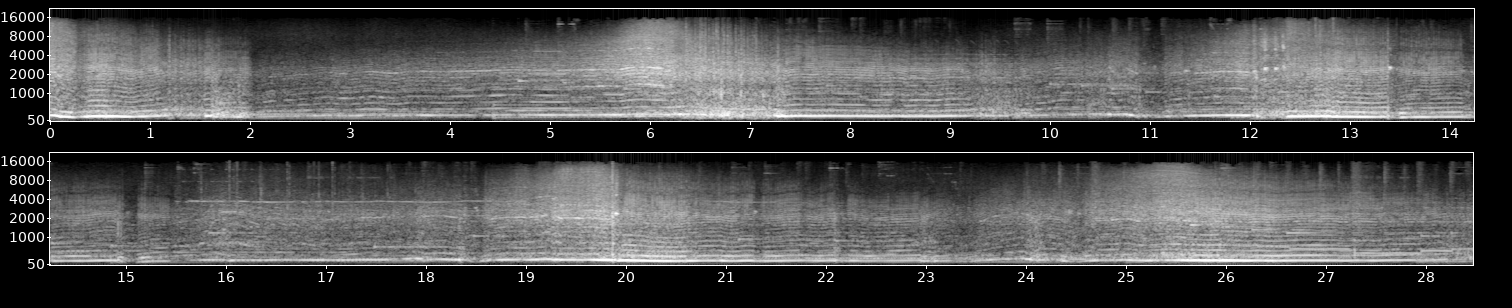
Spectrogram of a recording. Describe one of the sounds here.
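Gravel sprays and crunches under a car's tyres.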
